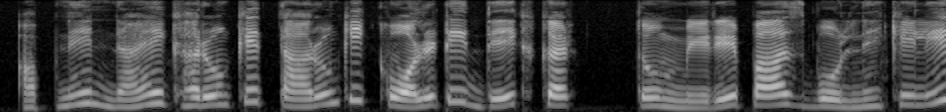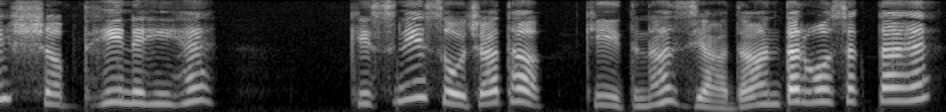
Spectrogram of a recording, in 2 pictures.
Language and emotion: Hindi, surprised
